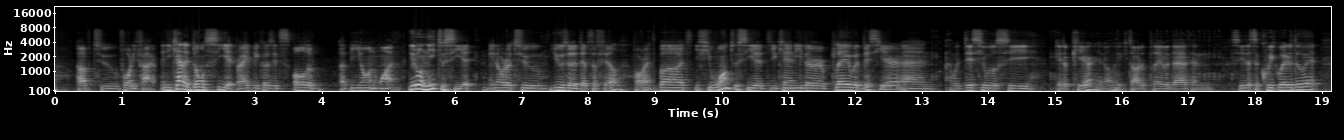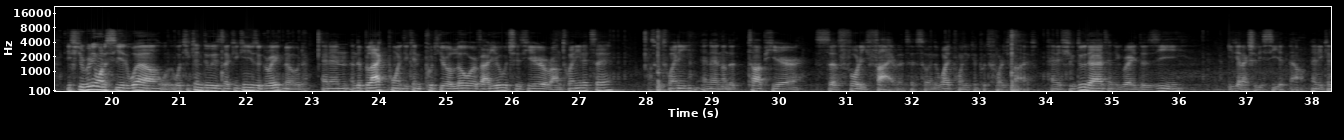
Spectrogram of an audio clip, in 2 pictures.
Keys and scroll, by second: 21.6 g, 28.0 2, 28.2 Home, 33.2 4, 33.5 Home, 34.1 1.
